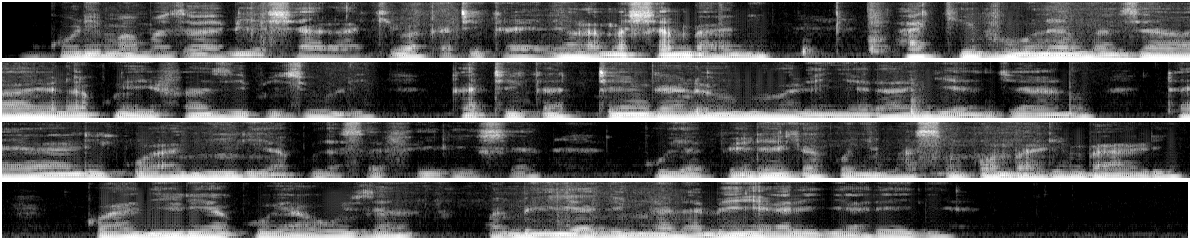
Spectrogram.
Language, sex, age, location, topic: Swahili, male, 25-35, Dar es Salaam, agriculture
